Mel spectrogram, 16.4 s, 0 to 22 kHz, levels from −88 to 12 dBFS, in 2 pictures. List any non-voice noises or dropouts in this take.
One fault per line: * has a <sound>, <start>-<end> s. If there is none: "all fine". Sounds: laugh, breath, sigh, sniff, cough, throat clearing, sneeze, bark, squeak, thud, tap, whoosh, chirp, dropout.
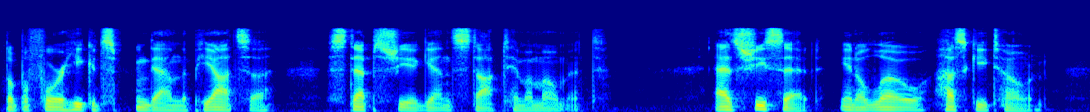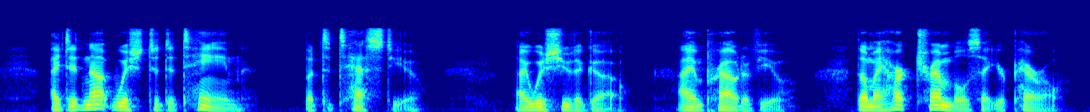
* has a dropout, 0.9-1.0 s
